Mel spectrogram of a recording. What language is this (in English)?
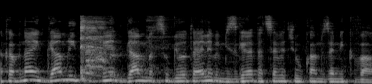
Hebrew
